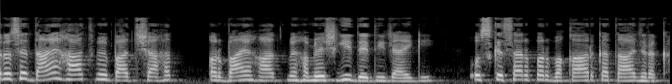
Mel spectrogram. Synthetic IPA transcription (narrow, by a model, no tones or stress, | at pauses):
ɪɾʊsed̪aːẽɦaːt̪ʰmẽbaːd̪ʃaːɦət̪̚ | ɔːɾbãːẽɦaːt̪ʰmẽɦɐmeːʃɡid̪eːd̪id͡ʒaːeːɡi | ʊskesɐɾpɐɾbɐqaːɾkat̪aːd͡ʒɾɐkʰːḁ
